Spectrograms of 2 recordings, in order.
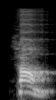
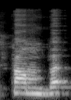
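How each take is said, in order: First: The word ends with an m sound. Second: The word ends with a b sound. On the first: The speaker calls it right. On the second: The speaker calls it wrong.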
